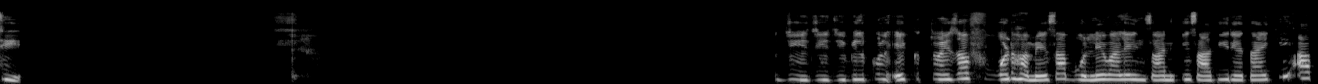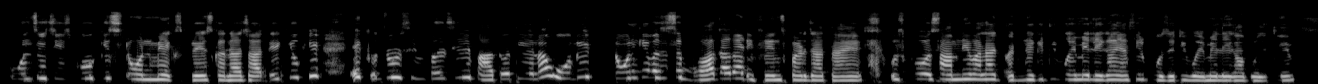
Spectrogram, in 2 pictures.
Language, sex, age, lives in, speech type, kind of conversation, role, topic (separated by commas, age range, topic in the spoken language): Hindi, female, 20-24, India, conversation, podcast, host, Tumne apni failure se sabse badi seekh kya li?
